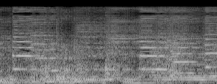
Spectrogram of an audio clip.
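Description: Live band playing an instrumental jam with electric guitars, trumpet, bass, drums and keyboard, steady and loud throughout.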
